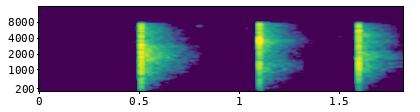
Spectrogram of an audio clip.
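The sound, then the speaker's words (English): Three sharp, crisp hand claps spaced evenly about half a second apart, a deliberate slow clap with silence between each clap and no voices. “I'll take a slow clap. I'll take any clap.”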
